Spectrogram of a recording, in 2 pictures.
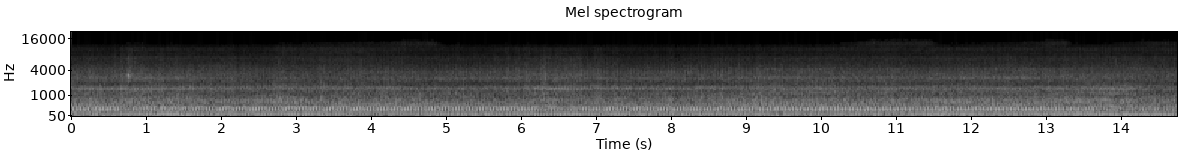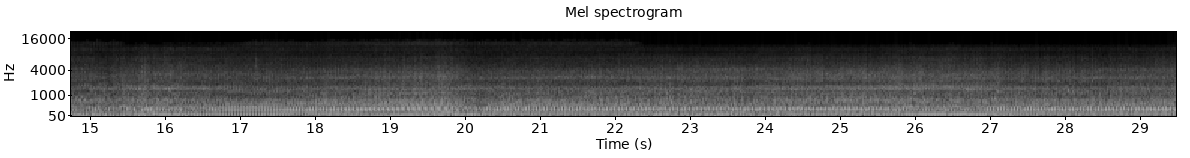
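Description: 2023 Yamaha XT250's air-cooled single-cylinder engine running steadily under way. About halfway through it eases off, then picks up again with a rising pitch before settling back to a steady run.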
